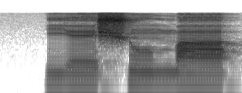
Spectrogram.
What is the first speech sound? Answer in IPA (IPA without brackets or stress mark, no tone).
j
